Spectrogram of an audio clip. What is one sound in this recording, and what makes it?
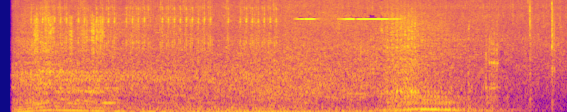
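A car engine hums as it drives slowly past.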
